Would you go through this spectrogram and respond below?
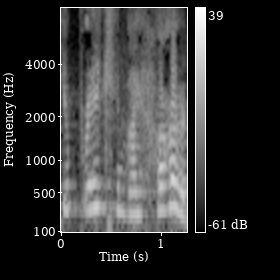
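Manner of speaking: put-on very girly American lilt, pitched way up. Quoting her line from Attack of the Clones, use a very girly American accent. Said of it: "said in a very kind of girly American accent".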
